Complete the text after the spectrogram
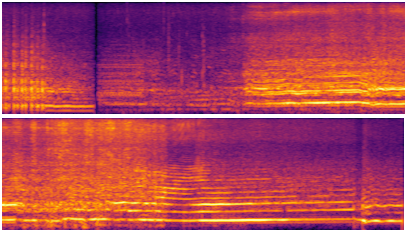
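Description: A second rally car engine screams closer and revs up and down as the car passes.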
